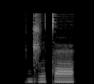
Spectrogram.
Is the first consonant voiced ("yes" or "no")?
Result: yes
